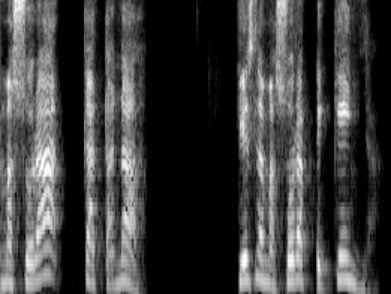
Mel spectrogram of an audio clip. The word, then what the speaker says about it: Masorá: Bien, ahora hay que hablar brevemente a manera de introducir acerca de la Masora del texto hebreo, o la Masorá, pronunciarlo correctamente, como resultado de las disposiciones rabínicas de este periodo.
